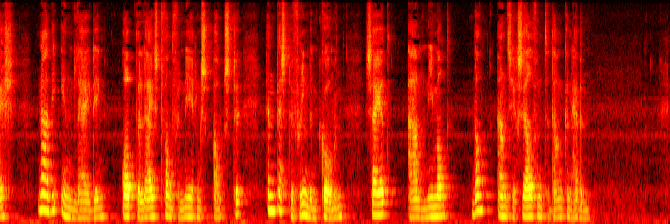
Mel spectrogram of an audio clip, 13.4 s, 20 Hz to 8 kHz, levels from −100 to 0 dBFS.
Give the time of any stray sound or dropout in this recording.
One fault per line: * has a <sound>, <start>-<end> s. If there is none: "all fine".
all fine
